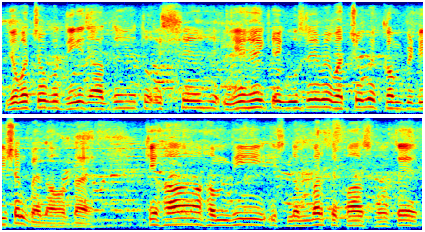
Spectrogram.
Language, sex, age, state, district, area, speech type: Urdu, male, 18-30, Uttar Pradesh, Gautam Buddha Nagar, rural, spontaneous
